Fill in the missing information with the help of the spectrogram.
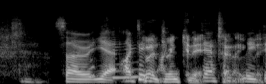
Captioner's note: laughing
